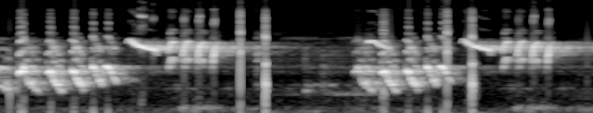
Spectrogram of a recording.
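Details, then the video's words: White-rumped shama song played to prompt other shamas to sing: a dense chattering burst that slides into high, rapid trilled notes. The phrase comes twice with a short silence between. "AMPUH buat pancingan murai"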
